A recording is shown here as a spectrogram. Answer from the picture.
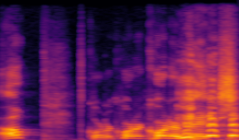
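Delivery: high mock voice, ready-made and rote. Retelling own reaction on hearing the customer's voice: imitating own past reaction. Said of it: "I'd be like".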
